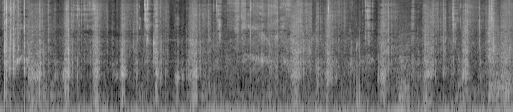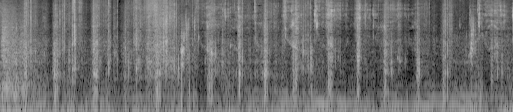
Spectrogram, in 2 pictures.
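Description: Close-miked biting and chewing of frozen ice coated in matcha and milk powder: a dense run of crisp, irregular crunches.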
